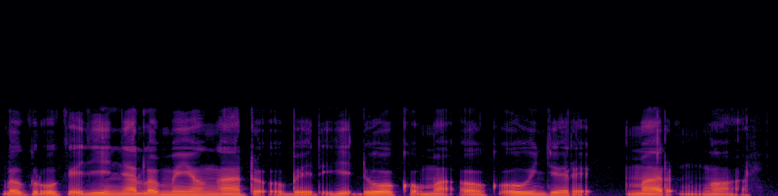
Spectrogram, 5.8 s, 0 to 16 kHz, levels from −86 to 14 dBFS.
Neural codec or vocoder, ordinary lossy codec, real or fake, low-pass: none; none; real; 7.2 kHz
